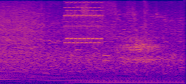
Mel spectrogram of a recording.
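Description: A phone beeps.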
